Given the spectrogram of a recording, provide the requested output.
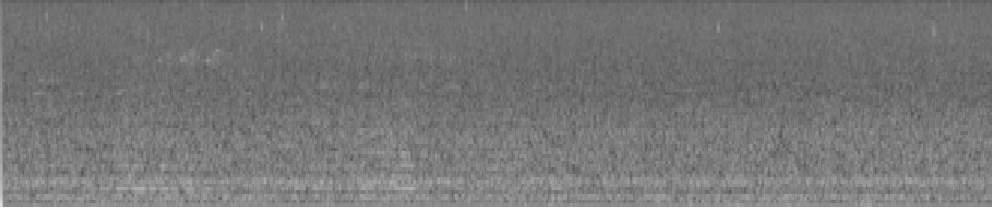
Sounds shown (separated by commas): insect buzz, warbler song, Red-breasted Nuthatch song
